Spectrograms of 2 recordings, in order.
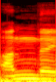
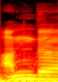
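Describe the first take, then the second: No difference in how they are said.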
